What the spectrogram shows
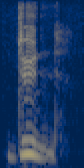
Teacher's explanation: So the u becomes u with when there's an N following it. So it gets nasalized, like there's a nasal quality to the sound, and the U becomes more like a German Ü.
